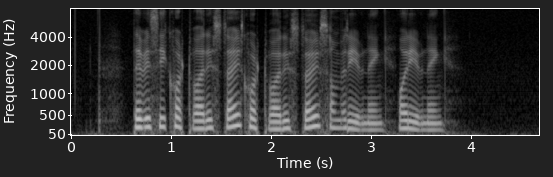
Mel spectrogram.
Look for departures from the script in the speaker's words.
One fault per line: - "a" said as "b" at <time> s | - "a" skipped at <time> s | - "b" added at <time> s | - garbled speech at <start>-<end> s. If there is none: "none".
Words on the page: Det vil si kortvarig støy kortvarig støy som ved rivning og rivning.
none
